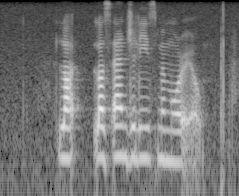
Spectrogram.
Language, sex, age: English, female, 19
